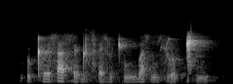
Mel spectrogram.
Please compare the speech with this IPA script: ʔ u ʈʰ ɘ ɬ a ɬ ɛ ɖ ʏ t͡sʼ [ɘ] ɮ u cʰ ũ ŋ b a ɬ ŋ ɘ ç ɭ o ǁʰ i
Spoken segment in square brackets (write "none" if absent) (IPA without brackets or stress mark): ɛ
